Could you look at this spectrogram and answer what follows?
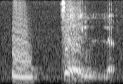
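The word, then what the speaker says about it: hôtel: So H not pronounced. So this letter H is not pronounced at all. So you have here hotel, hospital.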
